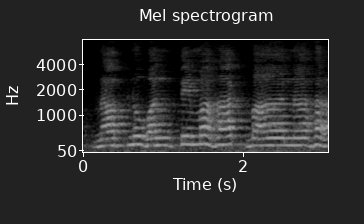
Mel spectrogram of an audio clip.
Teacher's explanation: तो विसर्ग का उच्चारण क्योंकि चरण की समाप्ति पे है केवल और केवल ह ही होगा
